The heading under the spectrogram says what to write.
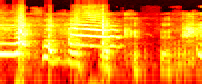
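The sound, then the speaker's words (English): A man's voice imitates a rooster crowing, a loud, strained rising-and-falling call broken into a few bursts, followed by a short breathy laugh. “You a motherfucking rooster. Shut up. Oh, cock-a-doodle-doo”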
